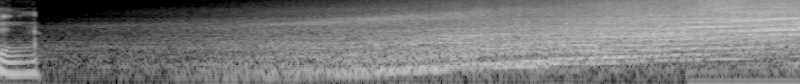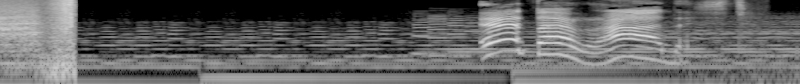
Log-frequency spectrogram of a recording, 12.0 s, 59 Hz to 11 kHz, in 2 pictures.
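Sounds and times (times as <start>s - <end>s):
rising whoosh: 0.4s - 6.6s.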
